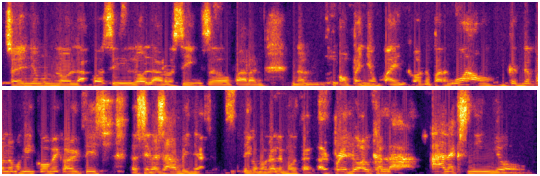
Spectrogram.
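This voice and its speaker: A man from Mindanao with a Filipino accent, a guest comic artist telling stories in a lively, animated way in a casual talk. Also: medium pitch, a little fast, poor audio. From Mindanao, Philippines. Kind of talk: casual storytelling.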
